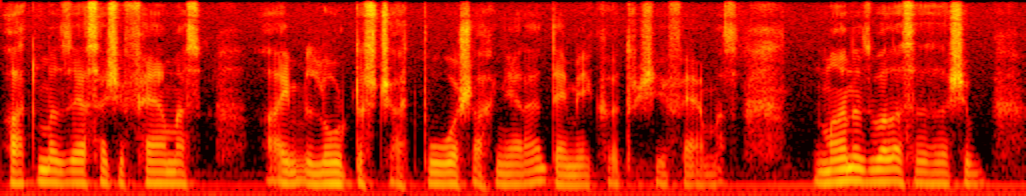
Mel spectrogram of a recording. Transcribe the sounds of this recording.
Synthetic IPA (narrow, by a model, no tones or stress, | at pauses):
ɐt̪ʰmɐzɐsɐt͡ʃʰifeːmɐs | ɐ̰mloːʈɐst͡ʃʰiɐ̰ht̪ʰʲpuːɐʃɐkʰneɾaːnt̪emeːkʰə̰ːt̪ɾɨʃʰjifeːmɐs | maːnɐzbɐlɐsɐsɐt͡ʃʰi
